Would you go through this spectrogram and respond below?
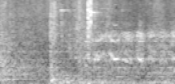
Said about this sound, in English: Another car's coming!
